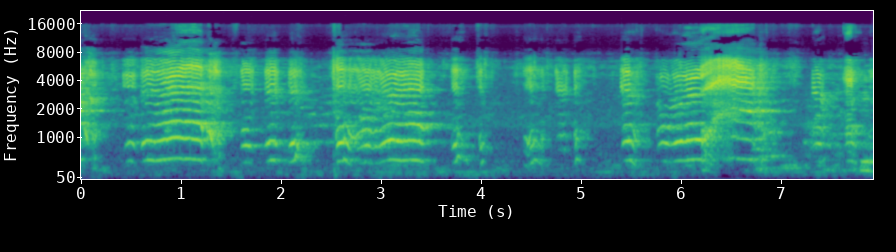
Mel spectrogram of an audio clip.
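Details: Repeated strong, high-pitched wailing cries with short breaths between them: a vigorous cry from a small newborn male delivered by caesarean section (LSCS), covered in vernix, during cleaning with baby oil.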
